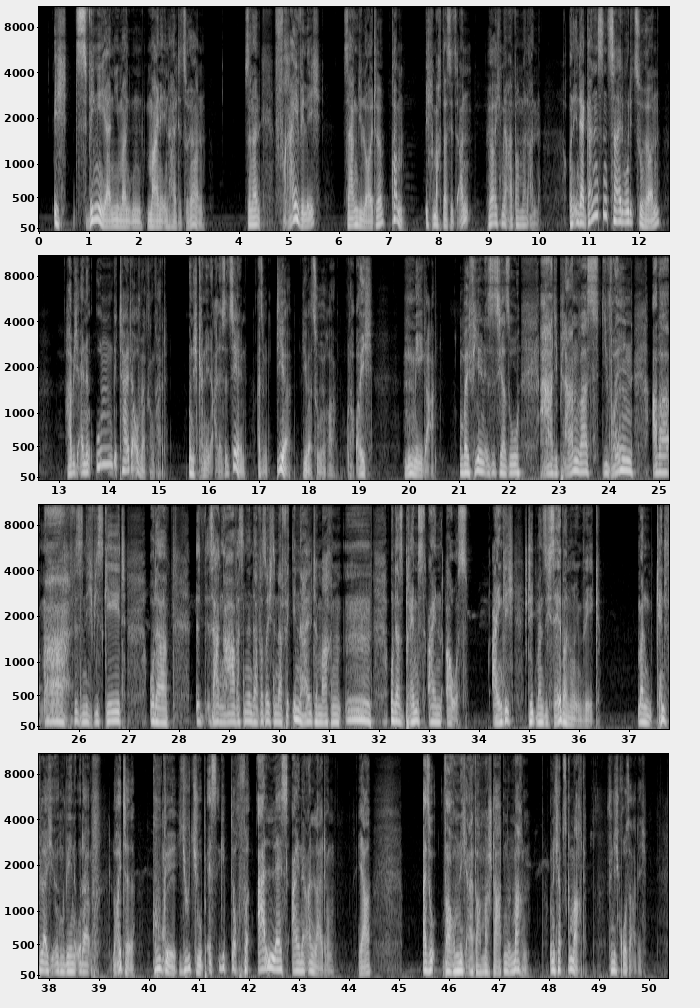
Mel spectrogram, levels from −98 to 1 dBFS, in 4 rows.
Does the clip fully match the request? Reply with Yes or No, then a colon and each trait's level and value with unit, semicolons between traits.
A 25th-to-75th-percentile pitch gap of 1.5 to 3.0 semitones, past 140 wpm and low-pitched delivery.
No: average, 3.8 semitones; average, 155 wpm; low, 115 Hz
